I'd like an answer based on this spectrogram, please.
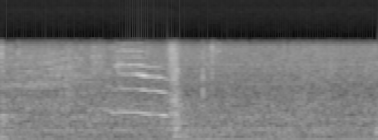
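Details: Kitten being dried in a towel after a bath, letting out a single soft falling meow amid a brushing rustle in a quiet small room.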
